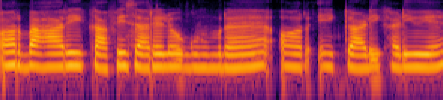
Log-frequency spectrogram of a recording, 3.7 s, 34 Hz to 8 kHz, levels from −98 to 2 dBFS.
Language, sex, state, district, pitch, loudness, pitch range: Hindi, female, Himachal Pradesh, Shimla, 210 Hz, -19 LUFS, 205-220 Hz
